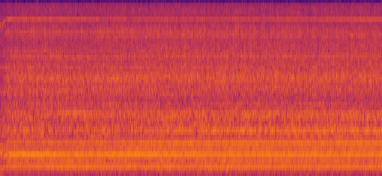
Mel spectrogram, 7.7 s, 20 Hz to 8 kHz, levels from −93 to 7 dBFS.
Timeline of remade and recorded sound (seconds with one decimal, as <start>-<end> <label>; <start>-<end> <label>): 0.0-4.4 remade; 4.4-6.3 recorded; 6.3-6.8 remade; 6.8-7.7 recorded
